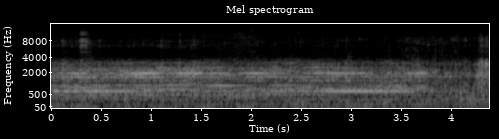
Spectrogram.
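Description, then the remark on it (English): A steady, loud subway train rumble in a virtual reality ride, with a broad roaring wash and sustained tonal hums, continuous throughout with no talking, like riding inside a moving car. “Dang, there's the other subway car.”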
